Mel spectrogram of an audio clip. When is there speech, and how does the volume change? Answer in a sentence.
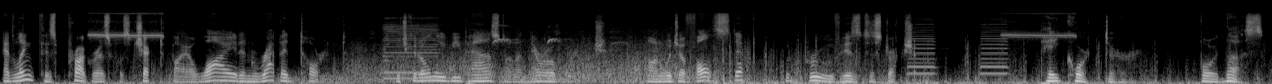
You can hear the speech from 0.0 to 9.3 s, at a steady volume; and briefly from 10.4 to 12.6 s.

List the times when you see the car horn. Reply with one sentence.
You can hear the car horn from 3.2 to 4.5 s and from 9.1 to 10.2 s.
